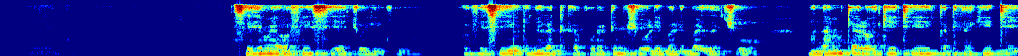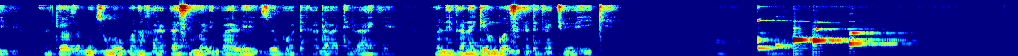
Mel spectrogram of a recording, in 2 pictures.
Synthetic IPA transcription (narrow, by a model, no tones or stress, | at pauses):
sɛhɛmajaɔfisijat͡ʃuɔkikʰuː | ɔfisihiɔtɔnɛakati̥kakuɾatiɓuʃuɣulimbalimbalizat͡ʃuɔ | mwanam̩kɛaliakitʰikatikakiti | zakiwazamazuŋɡukɔnakaɾakasimbalimbaliziɔpɔkati̥kaɗaatilakɛ | haɔnɛkanakiɔŋɡɔzikatikat͡ʃuɔhiki̥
